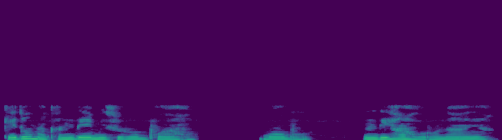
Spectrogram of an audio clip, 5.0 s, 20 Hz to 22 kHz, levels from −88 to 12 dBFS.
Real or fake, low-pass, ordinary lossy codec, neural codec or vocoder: real; 5.4 kHz; none; none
